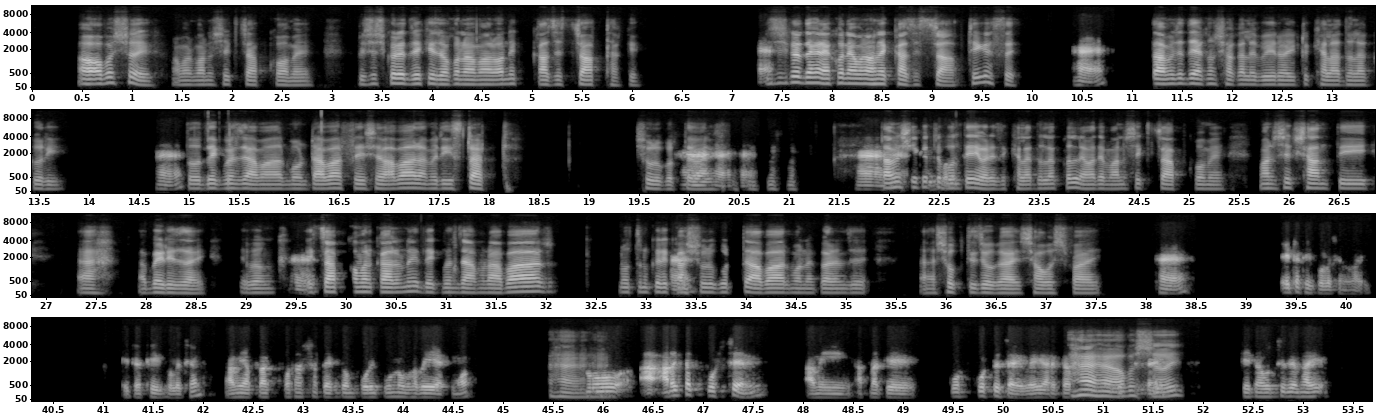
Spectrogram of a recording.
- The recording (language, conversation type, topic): Bengali, unstructured, খেলাধুলার মাধ্যমে আপনার জীবনে কী কী পরিবর্তন এসেছে?
- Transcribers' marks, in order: static; chuckle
